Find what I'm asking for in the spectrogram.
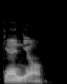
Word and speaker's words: Gagnon: Am I pronouncing that right, Warren? – Gagnon. – Gagnon. It's French.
